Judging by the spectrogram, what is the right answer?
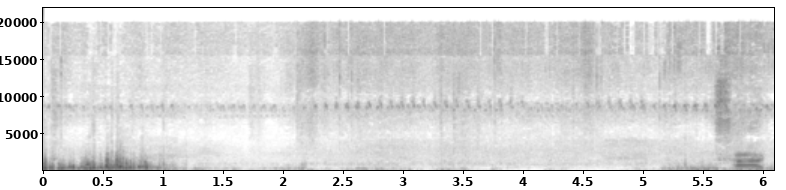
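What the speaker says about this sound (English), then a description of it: "Sorry about the wind." Wind buffeting a microphone on sand dunes near pine forest at Foxton Beach: loud gusty rumbles at the start and again near the end, easing in between, with a voice speaking intermittently.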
